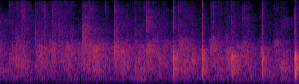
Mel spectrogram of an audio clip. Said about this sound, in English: Y'all give a hand clap over here.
